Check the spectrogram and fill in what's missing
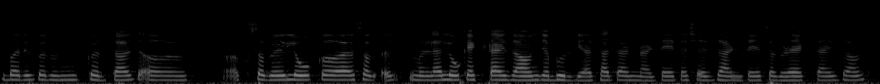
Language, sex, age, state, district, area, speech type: Goan Konkani, female, 30-45, Goa, Quepem, rural, spontaneous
